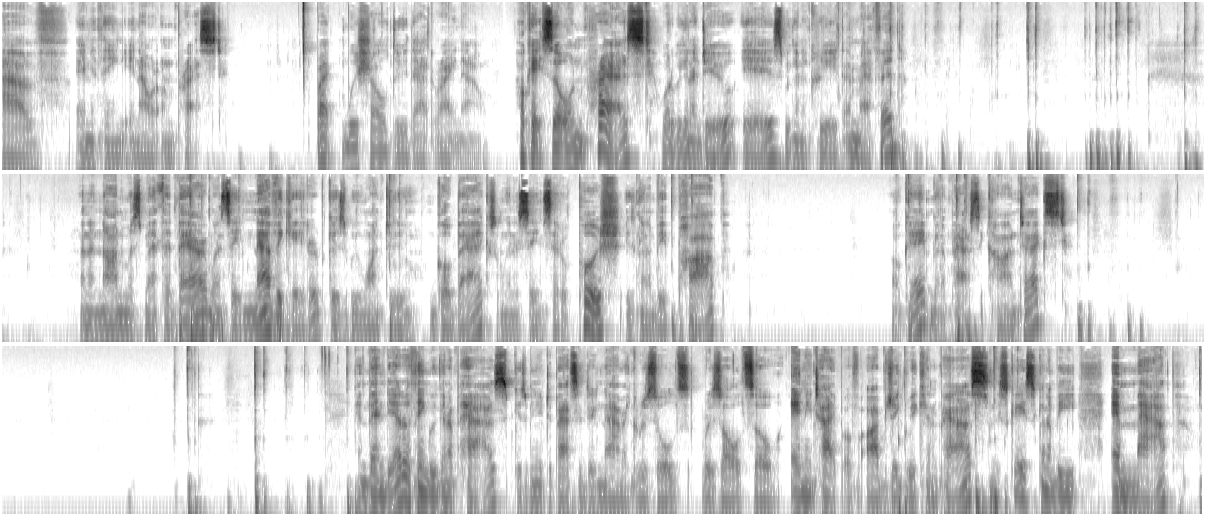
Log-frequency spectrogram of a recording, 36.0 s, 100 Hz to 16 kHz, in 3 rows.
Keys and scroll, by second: 14.8 Return, 21.1 Return.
